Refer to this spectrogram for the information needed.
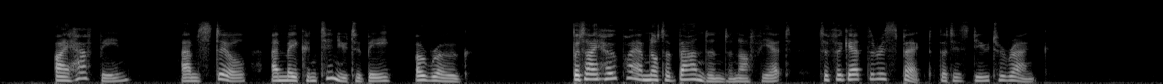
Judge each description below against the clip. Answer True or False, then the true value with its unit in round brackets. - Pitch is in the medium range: True (180 Hz)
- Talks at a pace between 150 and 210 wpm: True (155 wpm)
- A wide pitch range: True (6.5 semitones)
